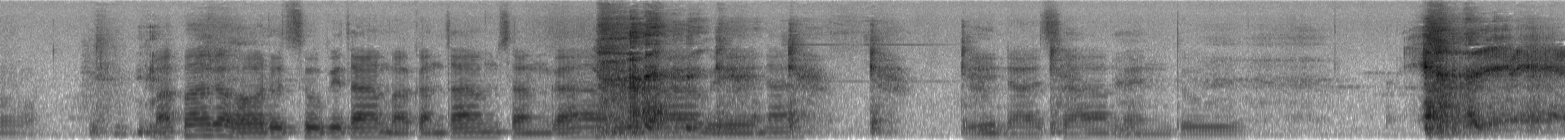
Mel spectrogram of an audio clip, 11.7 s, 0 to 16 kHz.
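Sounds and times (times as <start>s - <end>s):
speech: 1.1s - 6.2s, 7.3s - 9.4s, 10.7s - 11.4s
person coughing forcefully during guided meditation: 4.5s - 7.4s, 10.6s - 11.7s.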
